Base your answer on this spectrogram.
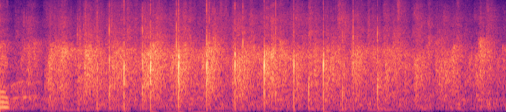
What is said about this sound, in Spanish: un aplauso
